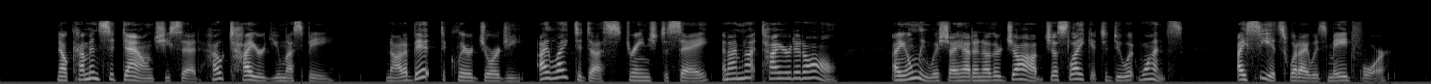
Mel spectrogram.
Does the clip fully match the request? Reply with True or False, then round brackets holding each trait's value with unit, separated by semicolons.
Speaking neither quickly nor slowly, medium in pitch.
False (220 wpm; 180 Hz)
